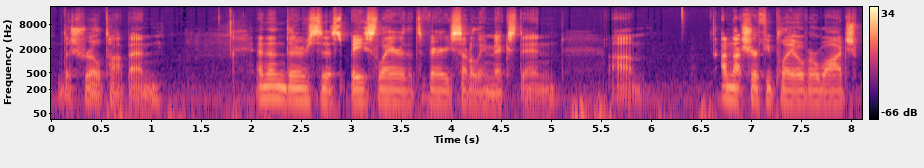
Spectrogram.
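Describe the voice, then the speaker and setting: An audio engineer with a low, gravelly voice full of fry and a fairly bright tone explains technical material. He speaks casually and unscripted, in a relaxed tutorial style.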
